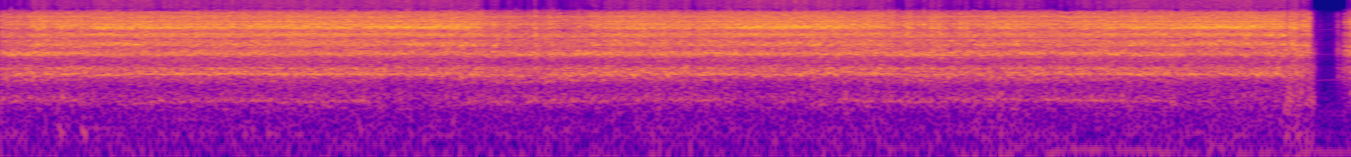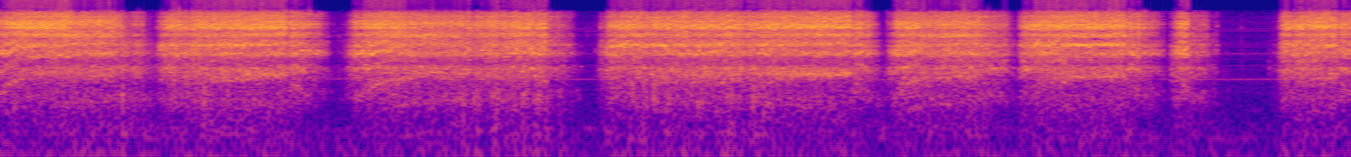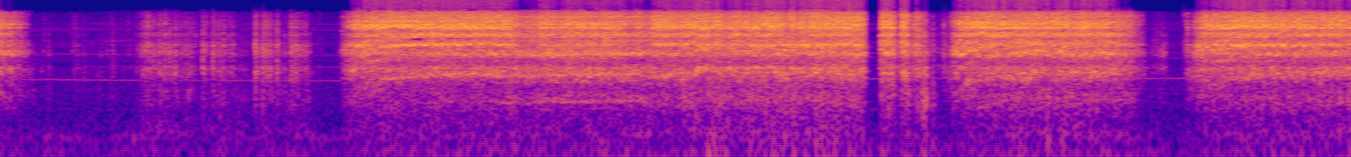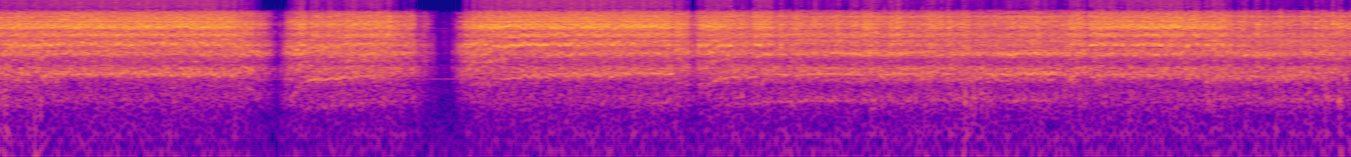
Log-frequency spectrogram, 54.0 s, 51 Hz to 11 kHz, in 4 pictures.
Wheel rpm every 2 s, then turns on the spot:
230, 230, 220, 220, 220, 230, 170, 140, 140, 150, 190, 130, 60, 50, 10, 130, 210, 190, 150, 110, 210, 150, 120, 200, 220, 220, 200.
26-30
